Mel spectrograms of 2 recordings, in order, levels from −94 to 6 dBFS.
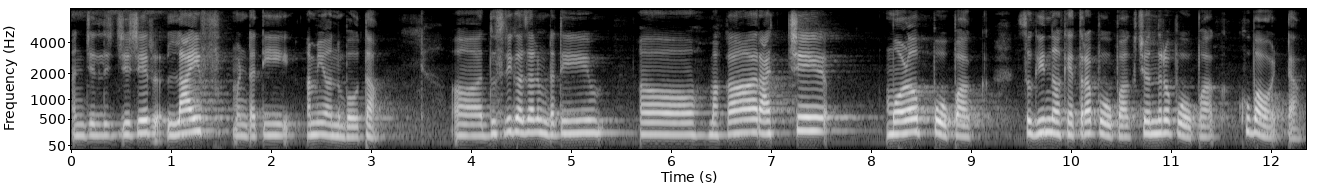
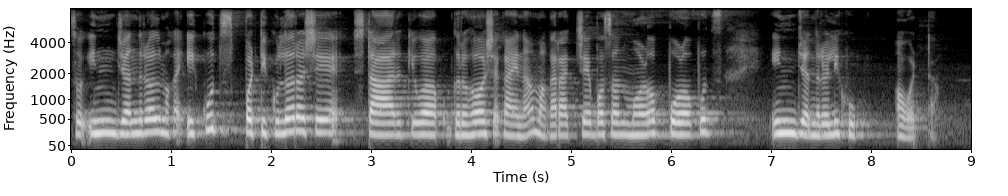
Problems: none marked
